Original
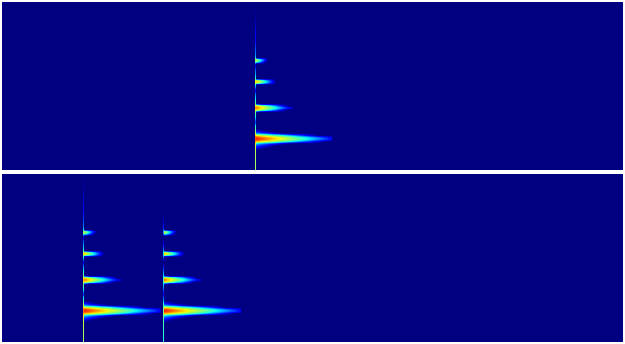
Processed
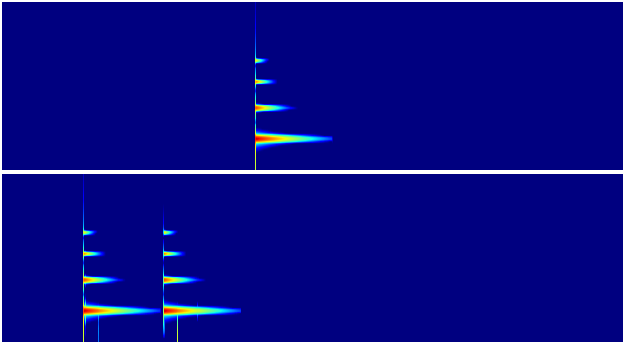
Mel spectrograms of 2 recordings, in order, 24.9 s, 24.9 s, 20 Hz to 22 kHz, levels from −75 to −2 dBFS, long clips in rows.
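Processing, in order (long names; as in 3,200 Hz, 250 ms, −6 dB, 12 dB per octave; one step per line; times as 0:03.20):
0:14.08–0:16.34: multiband delay without the direct sound highs, lows 270 ms, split 290 Hz
level +4 dB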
